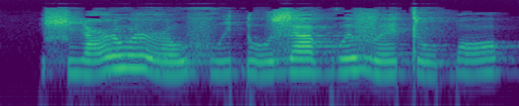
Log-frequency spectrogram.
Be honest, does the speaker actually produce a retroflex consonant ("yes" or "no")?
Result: no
